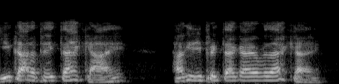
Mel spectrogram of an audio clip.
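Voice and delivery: high put-on yelling.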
